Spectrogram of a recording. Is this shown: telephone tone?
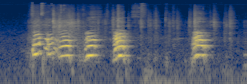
no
